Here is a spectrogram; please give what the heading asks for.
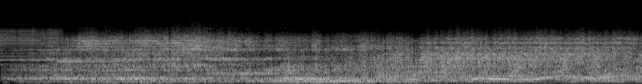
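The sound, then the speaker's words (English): Airplane taking off for a high-altitude test flight, a loud, dense engine roar with a wavering tonal whine running through it, holding steady without a pause from start to end. “Clear for takeoff, Charlie? Right. Okay, give him the light.”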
